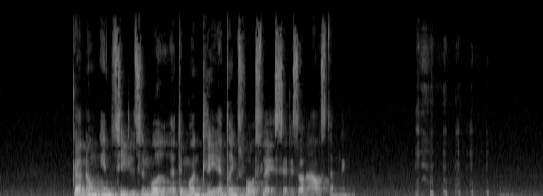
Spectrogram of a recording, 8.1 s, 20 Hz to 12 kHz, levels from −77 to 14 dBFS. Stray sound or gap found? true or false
true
